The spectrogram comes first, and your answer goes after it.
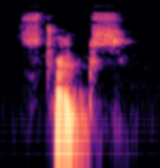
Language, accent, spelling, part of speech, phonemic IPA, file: English, Southern England, strokes, noun / verb, /stɹəʊks/, LL-Q1860 (eng)-strokes.wav
- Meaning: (noun) plural of stroke; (verb) third-person singular simple present indicative of stroke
